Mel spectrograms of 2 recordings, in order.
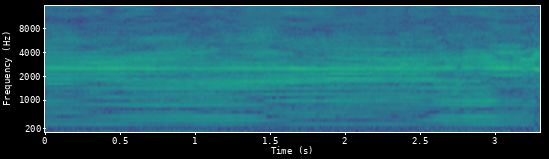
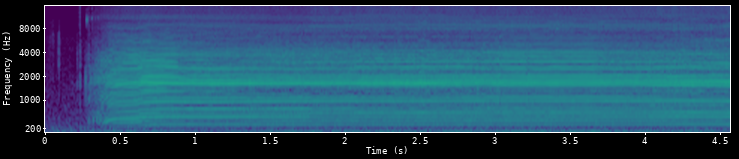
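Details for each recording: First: Andis cordless T-outliner with non-stock blade: the blade lifts up when switched on and is not set right, giving a steady high buzz with a harsh rattle and heavy vibration. Blade rattle and vibration. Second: Cordless T-outliner trimmer with GTX T-blade, as it sounded in its first months: steady even buzzing hum at constant pitch, no rattle or knocking, quieter than the bevel blade; normal trimmer hum.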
